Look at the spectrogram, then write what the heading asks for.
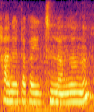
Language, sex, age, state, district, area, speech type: Bodo, female, 30-45, Assam, Kokrajhar, rural, spontaneous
